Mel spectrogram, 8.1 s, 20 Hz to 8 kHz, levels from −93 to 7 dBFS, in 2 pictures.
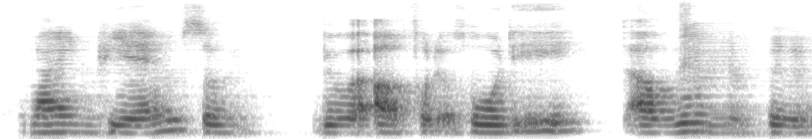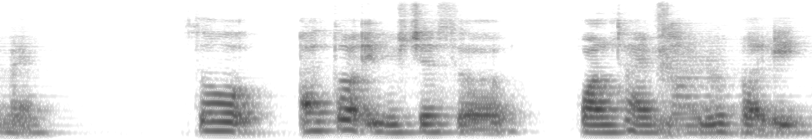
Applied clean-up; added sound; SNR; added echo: neural mask model DeepFilterNet 3.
